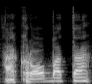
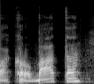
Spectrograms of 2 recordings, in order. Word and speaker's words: acrobata: no último grupo aqui palavras que eh admitem dupla pronúncia não é então nós podemos dizer acróbata ou acrobata alopata ou alopata Ambrósia ou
